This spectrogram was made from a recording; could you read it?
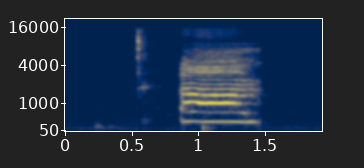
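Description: computer mouse clicking

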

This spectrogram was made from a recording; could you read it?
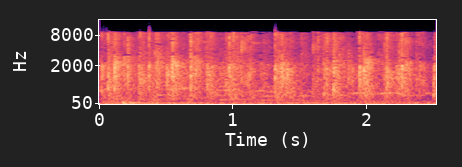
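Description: audience hand clapping

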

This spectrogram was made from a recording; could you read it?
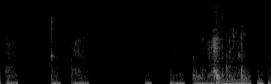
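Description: drinking water

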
